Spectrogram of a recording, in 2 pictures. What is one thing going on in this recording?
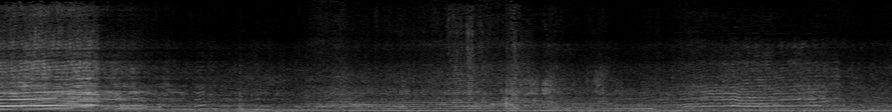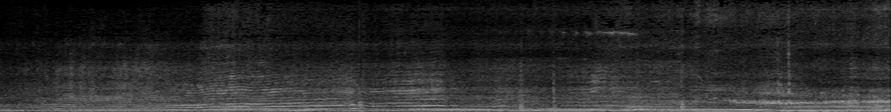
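Racing car engines roar and rev up and down.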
